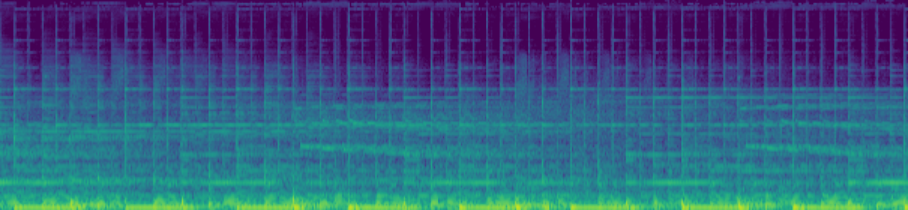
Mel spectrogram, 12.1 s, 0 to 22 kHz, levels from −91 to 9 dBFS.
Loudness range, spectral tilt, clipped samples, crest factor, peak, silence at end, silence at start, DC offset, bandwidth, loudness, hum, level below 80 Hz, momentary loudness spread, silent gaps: 1 LU; -8 dB/octave; 0.4%; 12 dB; 0 dBFS; 0 s; 0 s; under 0.1%; 6.2 kHz; -15 LUFS; none; -14 dBFS; 7 LU; none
